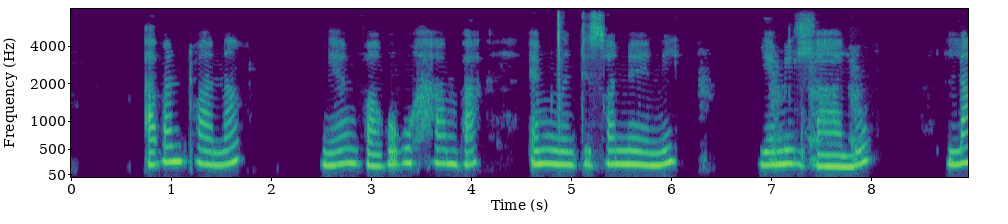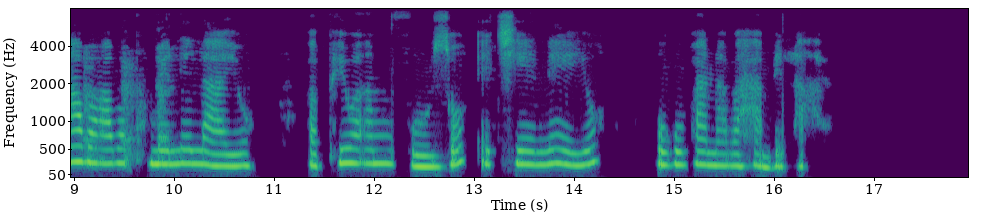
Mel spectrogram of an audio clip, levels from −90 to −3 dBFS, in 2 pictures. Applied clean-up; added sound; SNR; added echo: none; none; none; none.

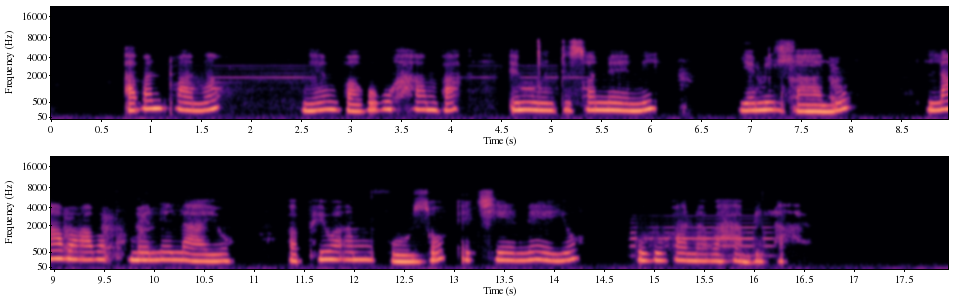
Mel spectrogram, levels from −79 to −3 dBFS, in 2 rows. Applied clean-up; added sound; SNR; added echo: neural diffusion model UNIVERSE++.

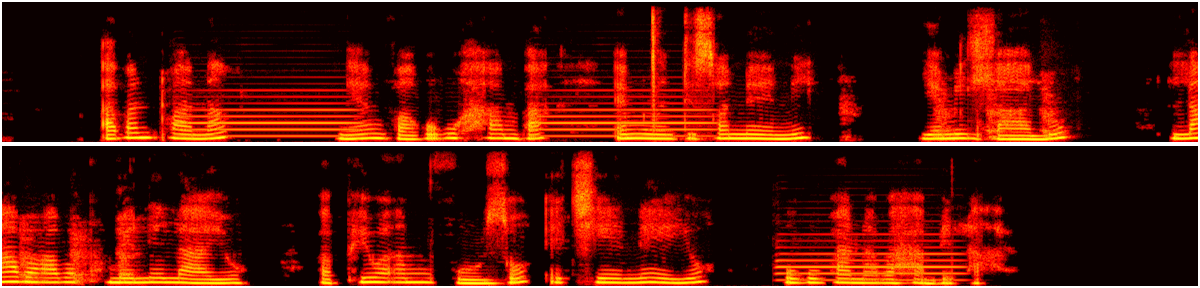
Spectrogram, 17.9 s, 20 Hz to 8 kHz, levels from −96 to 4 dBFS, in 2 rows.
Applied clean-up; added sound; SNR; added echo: none; Wind instrument, woodwind instrument; 11 dB; none.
